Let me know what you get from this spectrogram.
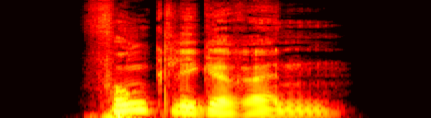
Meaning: inflection of funklig: 1. strong genitive masculine/neuter singular comparative degree 2. weak/mixed genitive/dative all-gender singular comparative degree
- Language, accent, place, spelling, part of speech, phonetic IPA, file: German, Germany, Berlin, funkligeren, adjective, [ˈfʊŋklɪɡəʁən], De-funkligeren.ogg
